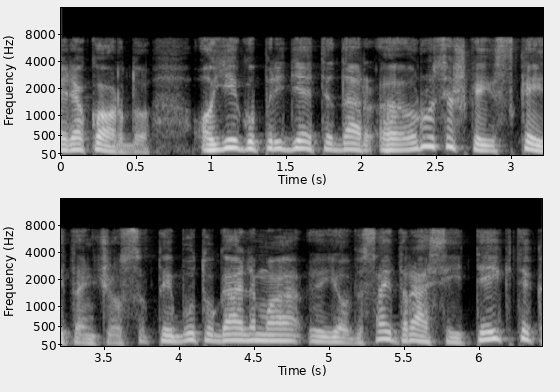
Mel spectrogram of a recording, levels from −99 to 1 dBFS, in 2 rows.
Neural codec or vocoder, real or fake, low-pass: none; real; 7.2 kHz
